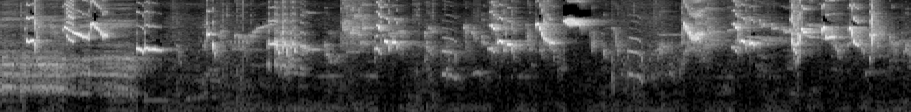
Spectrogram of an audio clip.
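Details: Oriental magpie-robin (kacer) singing richly, used to stir other kacer into song: a harsh lower buzz at the start, then rapid varied high chirps, squeaky whistles and trills in dense repeated bursts.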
